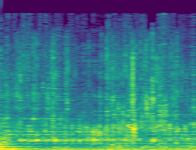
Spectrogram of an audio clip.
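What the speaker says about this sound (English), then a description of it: "So I'm gonna fill up using the Kangen machine." Water running from a Kangen water machine into a bottle, a steady hissing gush with faint splashing throughout, close and moderately quiet, with no voices.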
